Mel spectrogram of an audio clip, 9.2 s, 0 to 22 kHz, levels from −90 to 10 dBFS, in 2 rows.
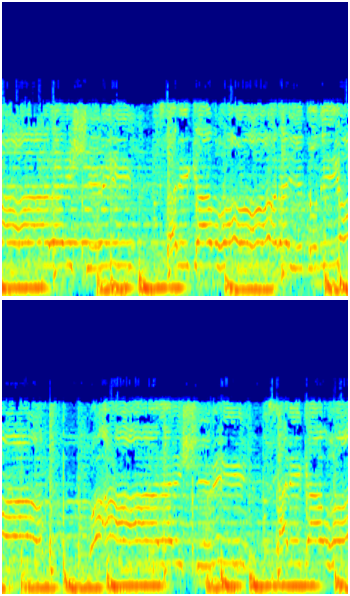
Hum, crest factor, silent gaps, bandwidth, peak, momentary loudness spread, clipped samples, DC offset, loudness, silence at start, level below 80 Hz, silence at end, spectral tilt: none; 10 dB; none; 6.6 kHz; -4 dBFS; 3 LU; under 0.1%; under 0.1%; -15 LUFS; 0 s; -20 dBFS; 0 s; -5 dB/octave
